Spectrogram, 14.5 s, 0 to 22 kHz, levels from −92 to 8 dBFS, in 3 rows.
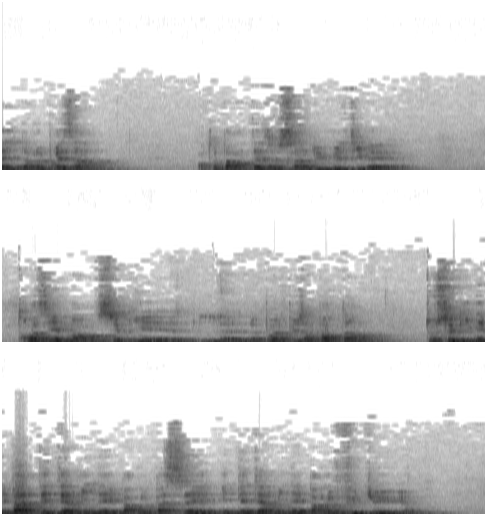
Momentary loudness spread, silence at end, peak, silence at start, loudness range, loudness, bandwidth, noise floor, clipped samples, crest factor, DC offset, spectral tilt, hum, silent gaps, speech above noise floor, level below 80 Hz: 12 LU; 0.4 s; 0 dBFS; 0 s; 5 LU; -15 LUFS; 12.5 kHz; -44 dBFS; under 0.1%; 14 dB; under 0.1%; -5.5 dB/octave; none; none; 30 dB; -52 dBFS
